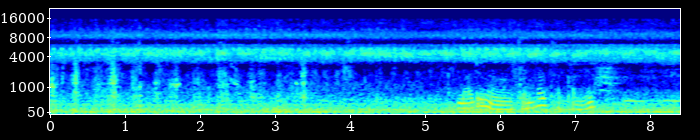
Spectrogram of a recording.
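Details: Crickets calling over damp ground just after a typhoon has passed, with cats stepping carefully nearby; a steady, shrill, unbroken high-pitched insect chorus fills the clip, and a person speaks briefly near the end.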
